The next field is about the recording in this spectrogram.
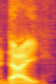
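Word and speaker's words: die: हमारा कह रहा है जब किसी वर्ड के लास्ट में आई ई आए, अभी तक तो ई आई चल रहा था, अब आई ई आए तो उसका उच्चारण आई हो जाएगा। जैसे डाई, ठीक है, क्या हो जाएगा, डाई।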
